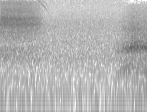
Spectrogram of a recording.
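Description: Deep belly breathing, one slow demonstration breath: a soft, airy rush of air holds steady for about two seconds and swells slightly at the end. It is faint, with no talk.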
